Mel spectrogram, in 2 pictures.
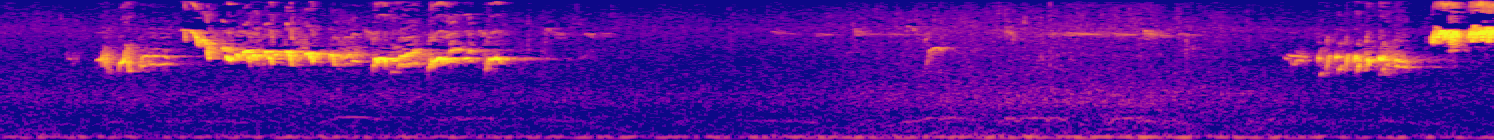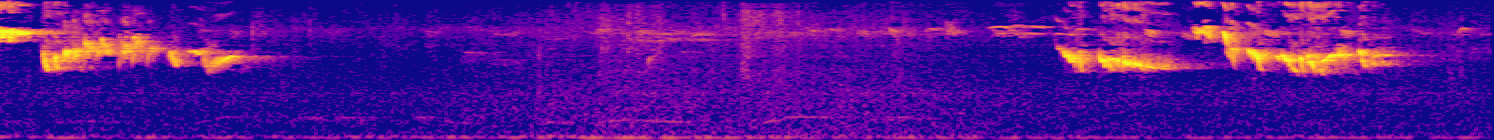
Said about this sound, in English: The autumn song battles of robins.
